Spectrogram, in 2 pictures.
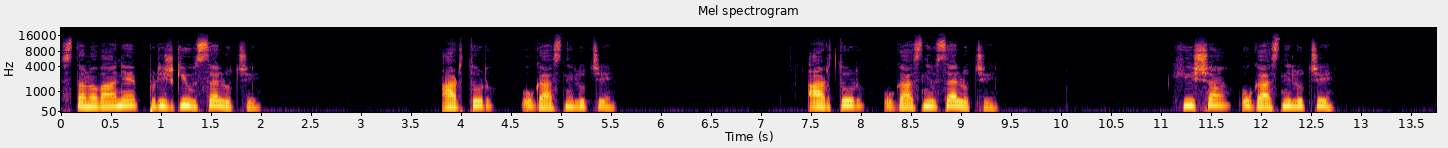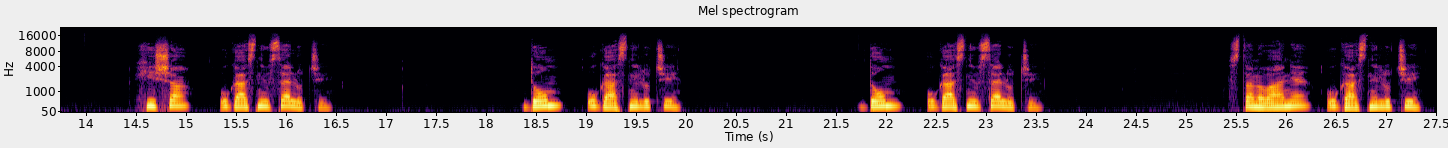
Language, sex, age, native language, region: Slovenian, female, 30-49, Slovenian, Central Slovenia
